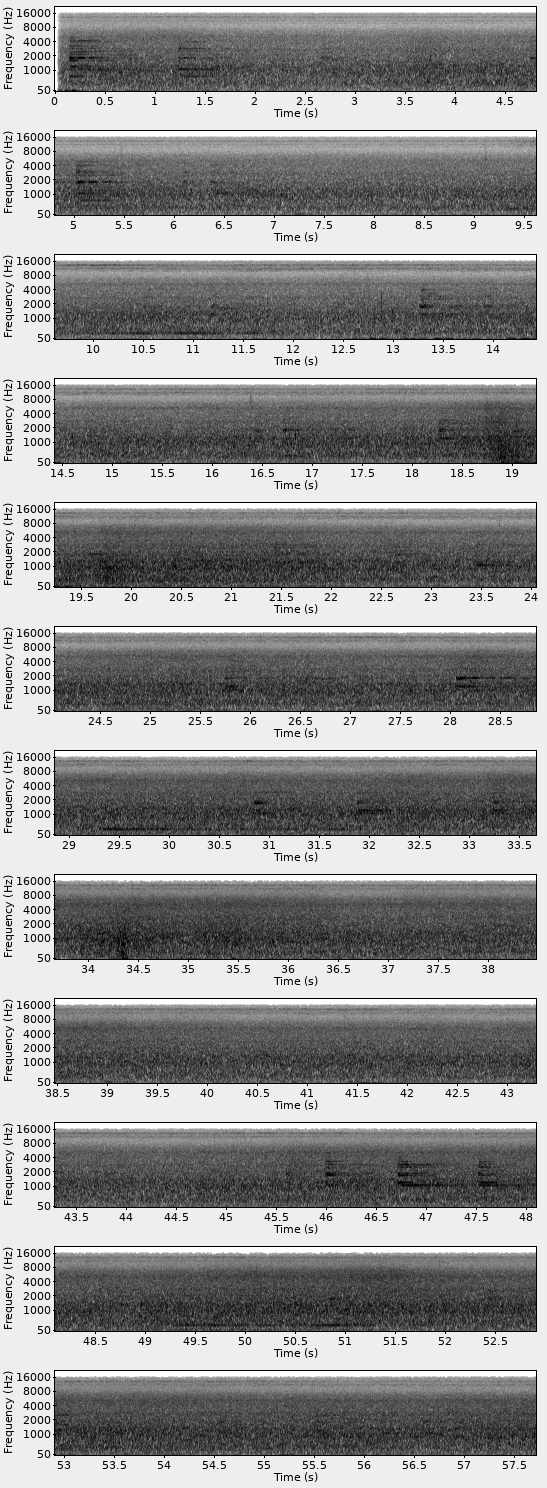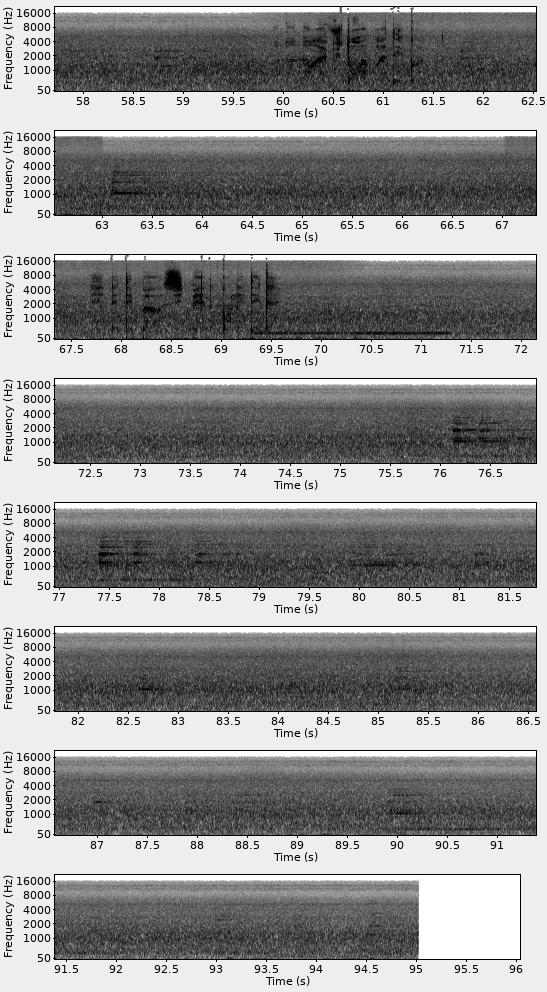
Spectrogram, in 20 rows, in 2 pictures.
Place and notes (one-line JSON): {"title": "Ucluelet, BC, Canada - We would have ...", "date": "2013-12-15 10:29:00", "description": "We would have seen three before the coasts...", "latitude": "48.92", "longitude": "-125.53", "altitude": "6", "timezone": "America/Vancouver"}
